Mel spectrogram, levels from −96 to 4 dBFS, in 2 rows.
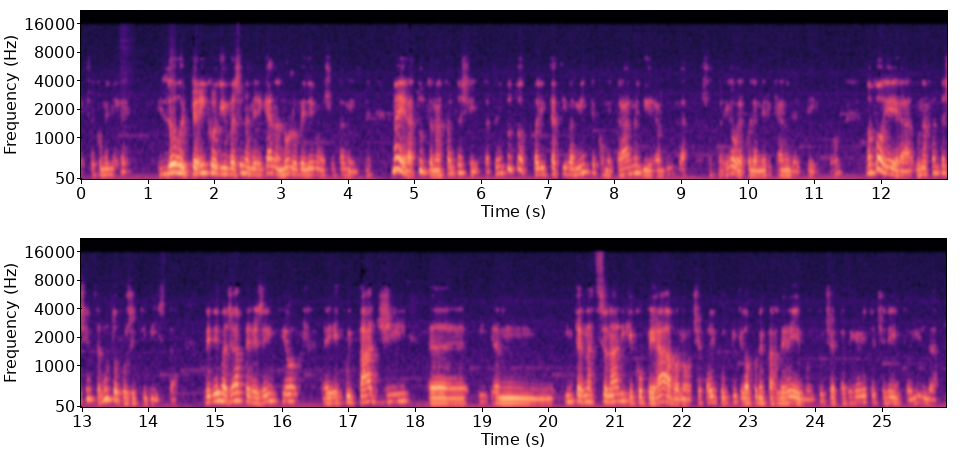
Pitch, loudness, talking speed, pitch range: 140 Hz, -19 LUFS, 150 wpm, 120-165 Hz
